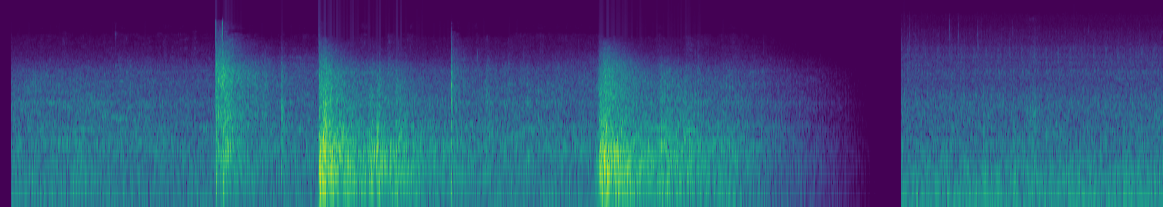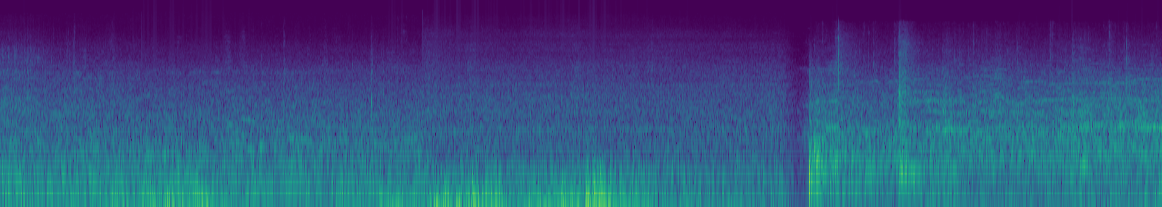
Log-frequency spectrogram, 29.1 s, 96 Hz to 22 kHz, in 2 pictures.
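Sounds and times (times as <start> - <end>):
outdoor background noise: 0.2 - 10.7, 11.3 - 29.0
loud detonations: 2.7 - 6.1, 7.4 - 9.7, 19.8 - 26.0.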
